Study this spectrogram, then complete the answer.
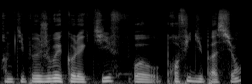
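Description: The recording is very clean, the background silent. A man is talking in it. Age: 20s. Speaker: physiotherapist. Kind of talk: interview. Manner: halting, many fillers.

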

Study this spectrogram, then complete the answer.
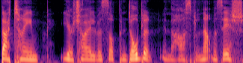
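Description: A woman with a Kerry accent on a very clean recording with a silent background. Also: dry, close sound with no echo. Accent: Kerry Irish. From Ireland, North Kerry. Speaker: former beauty queen and model. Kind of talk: interview.

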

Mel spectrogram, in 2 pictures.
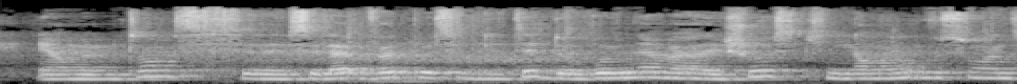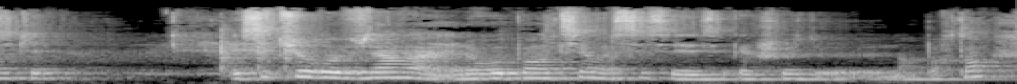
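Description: A woman's medium-pitched voice at a moderate pace, ordinary pitch variation, long and frequent pauses, audible room echo and noticeable background noise. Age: 20s. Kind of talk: casual interview. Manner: halting, many hesitations.

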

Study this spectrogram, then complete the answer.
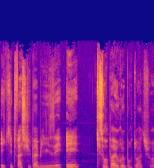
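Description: In a very clean recording with a silent background, a woman with a plain, everyday voice talks at a fairly quick pace with fairly even intonation. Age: 20s. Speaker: podcast host, entrepreneur. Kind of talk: solo monologue podcast. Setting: at her parents' home. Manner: casual, filler-heavy.

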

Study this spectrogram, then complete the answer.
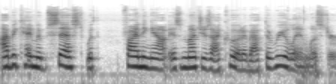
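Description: Fairly quick woman's voice, medium in pitch, with vocal fry and fairly even intonation, on a very clean recording with a silent background. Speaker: author. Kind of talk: testimony.

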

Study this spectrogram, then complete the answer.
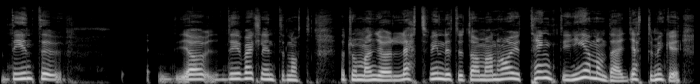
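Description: Talking at a fairly quick pace, a woman with a fairly high pitch and a dark, mellow tone shows ordinary pitch variation and very even loudness in a dry, close recording with no echo. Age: 30s. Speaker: midwife and influencer. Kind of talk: podcast interview.

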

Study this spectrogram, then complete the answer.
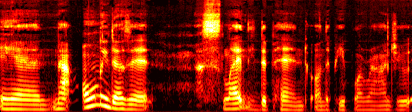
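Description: With lively intonation and an animated tone, a woman speaks at a very deep, low pitch. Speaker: podcast host. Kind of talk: casual solo podcast monologue. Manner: loud, animated.

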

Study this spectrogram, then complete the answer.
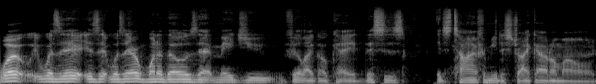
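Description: On a very clean recording with a silent background, a man with an ordinary speaking voice talks at a fairly low pitch and moderate pace with lively intonation. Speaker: podcast host. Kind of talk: interview with ad reads.

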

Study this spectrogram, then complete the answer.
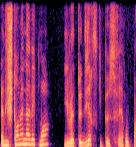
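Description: This woman talks at a fairly quick pace, her pitch swinging very widely. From Paris region, France. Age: 50s. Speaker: former prisoner and hairdresser. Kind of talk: personal testimony. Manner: halting, with many hesitations.

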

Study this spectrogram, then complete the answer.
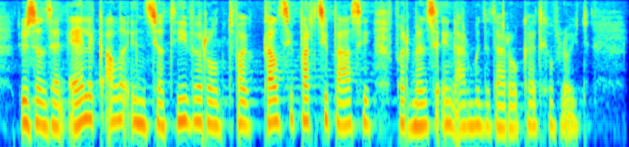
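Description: A woman's very deep, low voice, somewhat breathy with a dark, mellow tone, at a moderate pace with monotone, flat intonation. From Flanders, Pajottenland (Sint-Martens-Lennik). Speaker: director of a women's organisation and local councillor. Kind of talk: casual interview.

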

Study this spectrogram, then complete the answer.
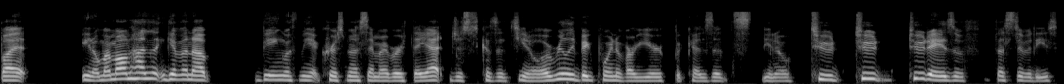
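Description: In a quiet background, a woman with an American accent talks at a moderate pace, her medium pitch showing ordinary variation. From US South, Alabama. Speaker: university student, co-host. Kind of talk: casual chat.

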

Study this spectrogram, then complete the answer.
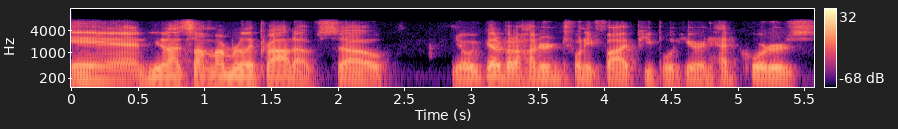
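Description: The man's voice shows ordinary pitch variation. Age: 40s. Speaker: company CEO. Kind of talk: interview.

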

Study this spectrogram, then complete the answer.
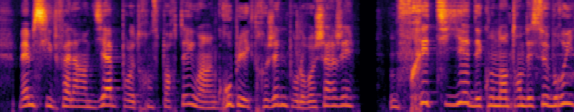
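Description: A woman's animated voice, fairly high in pitch with ordinary variation, at a fairly quick pace. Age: 30s. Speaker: podcast host. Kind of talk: scripted monologue.

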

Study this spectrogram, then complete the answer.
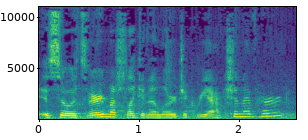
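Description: A woman's voice over noticeable background noise. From Sweden. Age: 30s. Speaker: comedian. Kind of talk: casual chat. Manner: halting.

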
